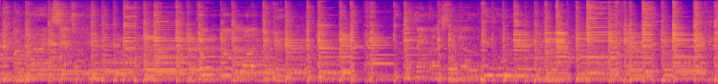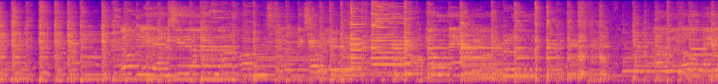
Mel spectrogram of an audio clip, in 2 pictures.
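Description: Acoustic guitar strummed steadily in a live solo performance of a song, played through the house sound system.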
